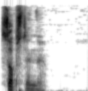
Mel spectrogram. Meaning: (adverb) as a matter of fact, in fact; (adjective) short neuter singular of со́бственный (sóbstvennyj)
- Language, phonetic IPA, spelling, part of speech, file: Russian, [ˈsopstvʲɪn(ː)ə], собственно, adverb / adjective, Ru-собственно.ogg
